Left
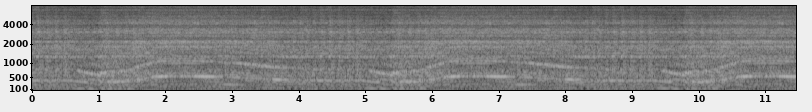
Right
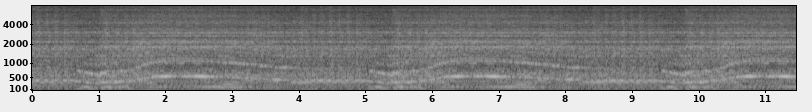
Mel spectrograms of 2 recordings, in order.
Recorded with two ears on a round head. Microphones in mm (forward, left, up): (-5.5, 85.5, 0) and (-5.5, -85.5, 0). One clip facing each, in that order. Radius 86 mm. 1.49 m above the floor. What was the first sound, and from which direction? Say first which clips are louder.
An engine running: right 1 dB; 20° right (ahead or behind).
